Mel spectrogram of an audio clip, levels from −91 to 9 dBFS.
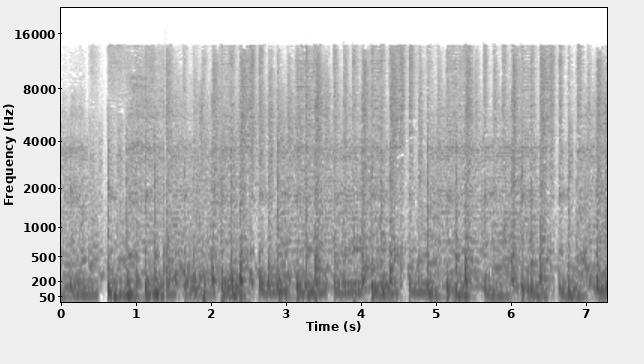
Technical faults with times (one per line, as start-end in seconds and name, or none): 1.37 gap between stream segments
